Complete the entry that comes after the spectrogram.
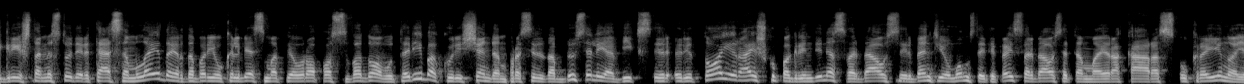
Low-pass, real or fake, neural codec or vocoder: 14.4 kHz; real; none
